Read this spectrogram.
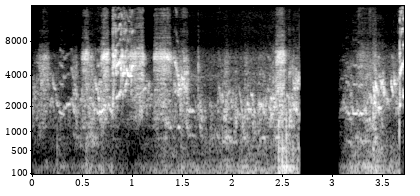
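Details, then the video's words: Shrill lovebird chatter with squeaky whistled notes, broken by a brief silent gap before the calling resumes. "Huni ng Lovebirds | Love birds Singing [ Call Sound ]"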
